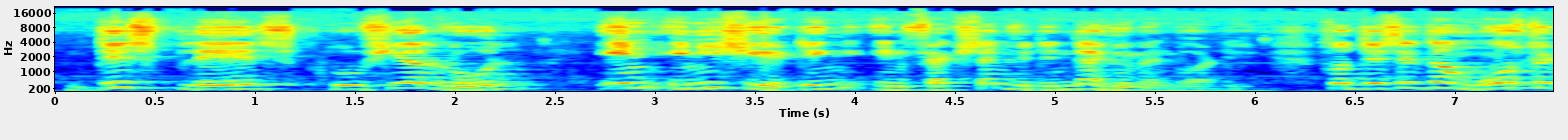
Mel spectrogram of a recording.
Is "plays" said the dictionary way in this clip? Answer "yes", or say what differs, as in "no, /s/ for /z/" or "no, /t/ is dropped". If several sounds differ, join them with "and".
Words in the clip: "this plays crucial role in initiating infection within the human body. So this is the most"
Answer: yes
